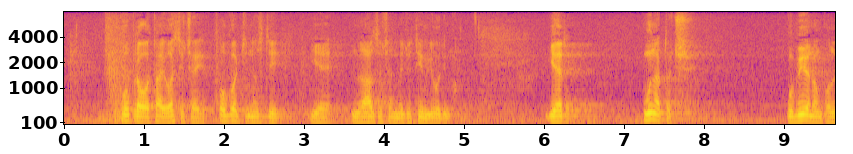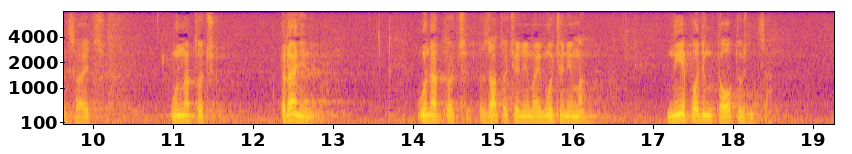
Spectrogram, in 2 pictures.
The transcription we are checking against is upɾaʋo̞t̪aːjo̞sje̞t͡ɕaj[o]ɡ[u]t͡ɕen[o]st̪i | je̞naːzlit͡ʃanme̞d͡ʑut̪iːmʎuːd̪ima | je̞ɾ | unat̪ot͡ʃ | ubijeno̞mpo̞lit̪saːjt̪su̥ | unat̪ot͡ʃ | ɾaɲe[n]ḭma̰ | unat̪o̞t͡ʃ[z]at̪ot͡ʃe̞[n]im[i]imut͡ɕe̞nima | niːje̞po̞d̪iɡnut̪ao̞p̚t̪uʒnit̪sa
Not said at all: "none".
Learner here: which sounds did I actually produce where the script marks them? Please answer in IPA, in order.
o, o, o, n, z, n, a

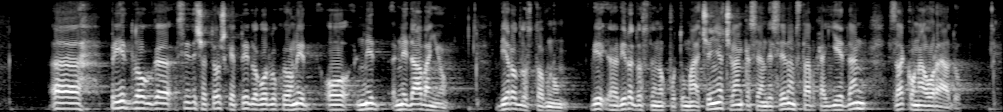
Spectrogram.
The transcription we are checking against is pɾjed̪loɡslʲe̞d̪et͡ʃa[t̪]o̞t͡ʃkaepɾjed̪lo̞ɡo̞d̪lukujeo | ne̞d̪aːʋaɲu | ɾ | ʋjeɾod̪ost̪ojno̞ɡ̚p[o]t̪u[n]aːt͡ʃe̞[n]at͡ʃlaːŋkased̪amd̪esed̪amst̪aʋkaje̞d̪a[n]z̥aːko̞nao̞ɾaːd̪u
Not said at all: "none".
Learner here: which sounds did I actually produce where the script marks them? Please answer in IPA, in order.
t̪, o, m, ɲ, n

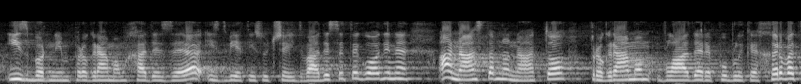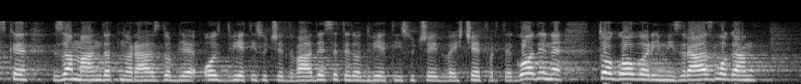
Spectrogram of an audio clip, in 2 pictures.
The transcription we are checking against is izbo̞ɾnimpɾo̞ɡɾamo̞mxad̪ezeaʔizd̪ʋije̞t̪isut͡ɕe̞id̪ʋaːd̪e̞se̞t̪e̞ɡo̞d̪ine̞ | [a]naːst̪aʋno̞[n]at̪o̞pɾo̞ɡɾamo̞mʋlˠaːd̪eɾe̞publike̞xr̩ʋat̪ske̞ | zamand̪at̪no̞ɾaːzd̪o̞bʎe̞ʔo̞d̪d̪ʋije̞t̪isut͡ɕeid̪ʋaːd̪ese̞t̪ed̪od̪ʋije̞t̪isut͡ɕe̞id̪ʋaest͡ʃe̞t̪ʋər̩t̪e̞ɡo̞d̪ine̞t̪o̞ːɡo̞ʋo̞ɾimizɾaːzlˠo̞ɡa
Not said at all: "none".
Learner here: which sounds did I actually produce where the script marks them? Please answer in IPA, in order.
a, n

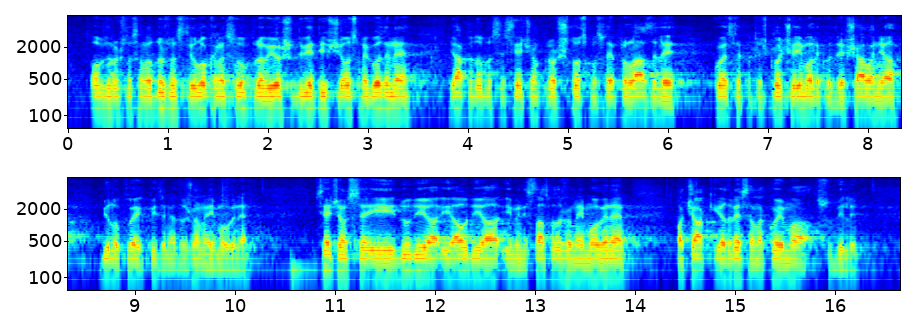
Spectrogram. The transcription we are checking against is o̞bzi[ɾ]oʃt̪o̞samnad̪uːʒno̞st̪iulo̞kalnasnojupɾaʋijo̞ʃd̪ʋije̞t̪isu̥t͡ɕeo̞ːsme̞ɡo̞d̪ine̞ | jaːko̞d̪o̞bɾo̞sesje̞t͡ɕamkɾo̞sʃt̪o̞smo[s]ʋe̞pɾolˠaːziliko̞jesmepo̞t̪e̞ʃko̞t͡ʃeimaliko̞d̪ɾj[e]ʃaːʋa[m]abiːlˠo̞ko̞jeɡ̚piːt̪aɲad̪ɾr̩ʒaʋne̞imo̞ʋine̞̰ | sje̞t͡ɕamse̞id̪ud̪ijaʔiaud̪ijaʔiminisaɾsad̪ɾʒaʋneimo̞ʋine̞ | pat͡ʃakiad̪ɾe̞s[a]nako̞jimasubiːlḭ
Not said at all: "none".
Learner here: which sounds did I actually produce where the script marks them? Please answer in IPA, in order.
ɾ, s, e, ɲ, a

